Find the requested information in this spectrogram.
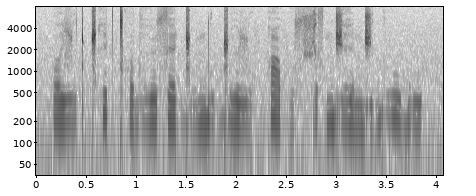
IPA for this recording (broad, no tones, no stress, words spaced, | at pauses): ʌɪ̯ɮo̤tǁʰɪtǀʰʌ dʱøsɛɡ͡ǁo̤ nduɡ͡ǁøɮo̤f qʌfo̤s ɕʌsnd͡ʒɛ̤ɪ̯nd͡ʒɪ ɡʱuɓu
